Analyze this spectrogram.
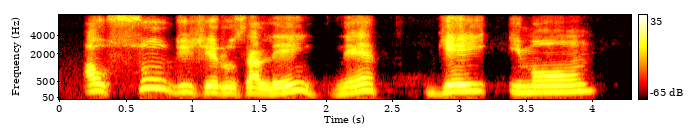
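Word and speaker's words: גיא הינום: Gei-Imon, Gei-Imon, na verdade, na pronúncia mais próxima.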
